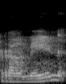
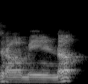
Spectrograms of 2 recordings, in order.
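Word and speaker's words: रामेण: It is not Ramen, it is Ramena. So unless there is a halanta, we have to say the full sound.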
